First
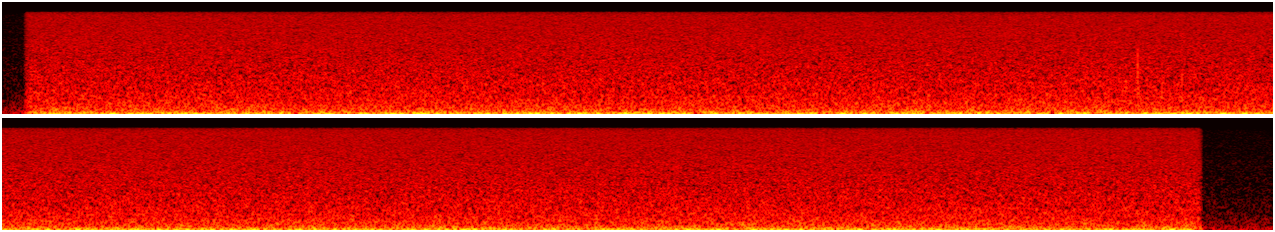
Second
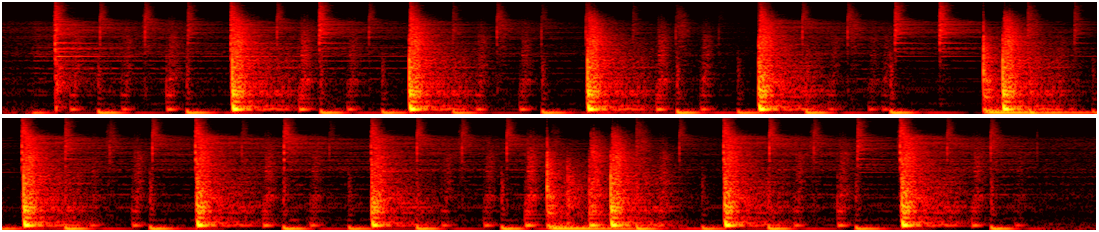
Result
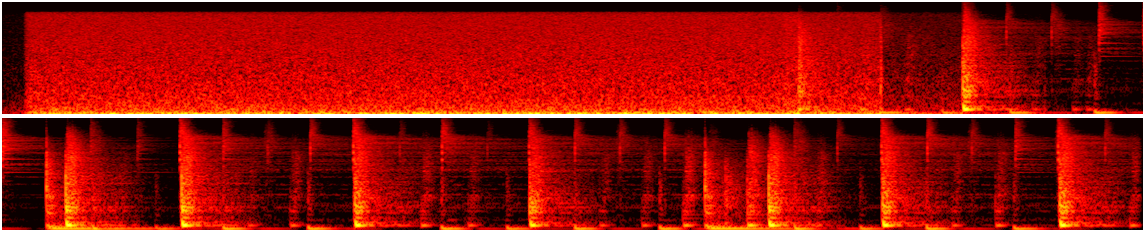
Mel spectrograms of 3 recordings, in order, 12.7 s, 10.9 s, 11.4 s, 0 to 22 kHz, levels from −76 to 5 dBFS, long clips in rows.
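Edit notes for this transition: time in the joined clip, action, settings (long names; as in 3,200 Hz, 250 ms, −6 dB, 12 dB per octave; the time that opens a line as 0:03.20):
first
0:03.49–0:03.98: delay throw 410 ms, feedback 30%, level −2 dB
0:03.98: continue with second from 0:02.96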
